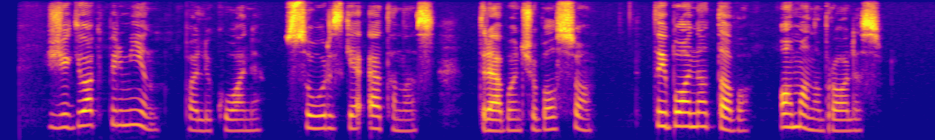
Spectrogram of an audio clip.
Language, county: Lithuanian, Vilnius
